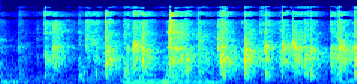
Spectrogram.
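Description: Audience clapping at the end of a song, the individual claps sharp and distinct, starting just as the last acoustic guitar chord dies away.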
